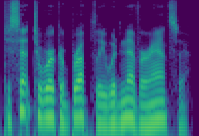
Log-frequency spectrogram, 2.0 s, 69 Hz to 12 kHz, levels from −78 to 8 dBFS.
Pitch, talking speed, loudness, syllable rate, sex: 125 Hz, 240 wpm, -18 LUFS, 6.3 syllables/s, male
